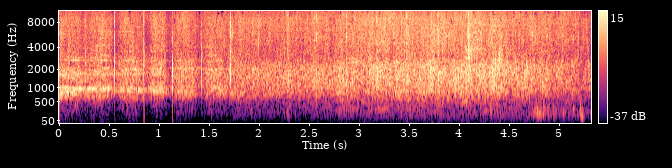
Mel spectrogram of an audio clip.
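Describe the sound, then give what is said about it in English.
Audience applause after a comedy music duo's performance: dense, sustained clapping from a crowd, with a few sharper individual claps standing out early on before the applause slowly thins. “Round of applause.”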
